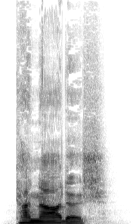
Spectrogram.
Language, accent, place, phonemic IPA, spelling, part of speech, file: German, Germany, Berlin, /kaˈnaːdɪʃ/, kanadisch, adjective, De-kanadisch.ogg
- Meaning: Canadian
